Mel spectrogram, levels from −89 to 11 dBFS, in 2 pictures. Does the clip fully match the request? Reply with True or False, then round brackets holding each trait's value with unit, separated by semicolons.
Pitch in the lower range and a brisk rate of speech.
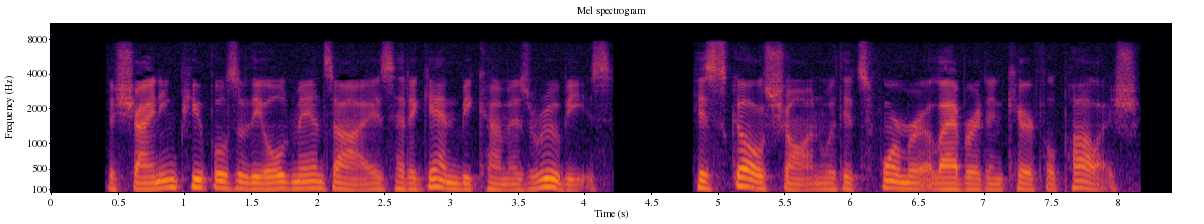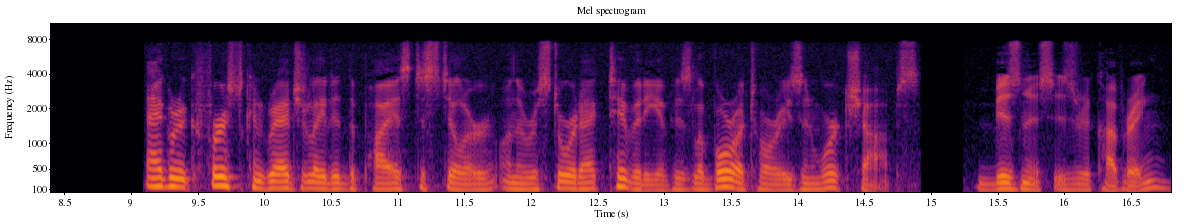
False (115 Hz; 145 wpm)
